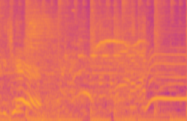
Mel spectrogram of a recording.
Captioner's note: people whistling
